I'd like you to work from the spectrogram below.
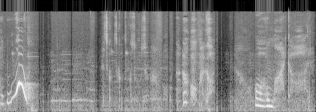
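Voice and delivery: rapid hushed chant; excited whisper. Real, not acted. Gamer chanting at the hatching pet, hushed whisper. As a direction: whisper the hype under your breath.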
